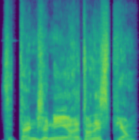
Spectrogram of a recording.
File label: Spy, fr; cloaked spy identify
